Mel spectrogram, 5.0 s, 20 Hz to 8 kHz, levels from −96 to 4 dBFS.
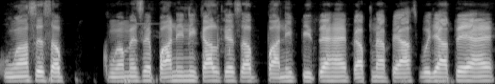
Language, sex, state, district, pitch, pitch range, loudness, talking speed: Hindi, male, Bihar, Muzaffarpur, 150 Hz, 145-155 Hz, -17 LUFS, 205 wpm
